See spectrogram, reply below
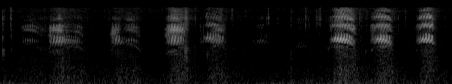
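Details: An evening grosbeak at a feeder gives about ten short, sharp, high chirping notes in under five seconds at an uneven pace, over a faint steady hiss.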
